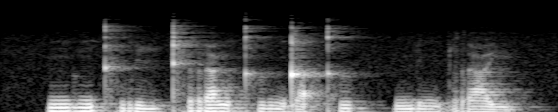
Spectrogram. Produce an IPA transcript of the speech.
ŋ ɯ˦˥ ŋ kʰ r iː˨˩ kʰ r a˥˩ ŋ kʰ ɯ˧ ŋ d a˨˩ ʔ kʰ ɯ˥˩ k̚ | ŋ i˨˩ n p r a˧ j

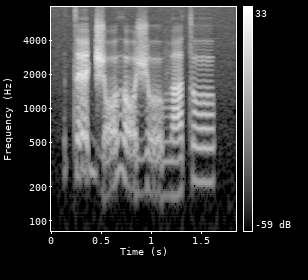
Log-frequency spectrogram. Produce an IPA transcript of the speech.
t ɛ̰˥ d͡ʒ ɔ̰˩˥ ð ɔ̰˧˩ ʒ o̰˧˩ v a˩˥ t o˥

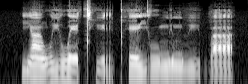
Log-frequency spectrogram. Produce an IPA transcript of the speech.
j ã˨ w i˦ w e˨ tʰ i˨ r pʰ eː˦ j uː˦ m i˦ m β iː˨ b a˨

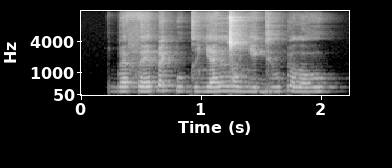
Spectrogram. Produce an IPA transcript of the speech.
b æ f ɛ ɓ æ k͡p u ɡ ɤ ʎ æ ŋ͡ǀ o ʎ e ɡʲ u ɓ ʉ lˠ u

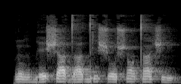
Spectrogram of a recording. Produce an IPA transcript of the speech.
ɾ ũ˨ ɡ͡b e˨˦ ʃ a˦˨ d a˨˦ d i˦˨ ʃ o˧ ʃ ɔ̃˧ t ã˧ ʃ i˨

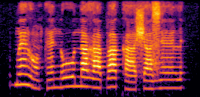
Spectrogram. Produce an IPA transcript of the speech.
b ɛ̃˦ ɣ ɔ̃˨ k ɛ̃˧ n oː˦ n a˦ ɣ a˧ b aː˦ k aː˨ ʃ aː˧ z ɛ̃˦ l

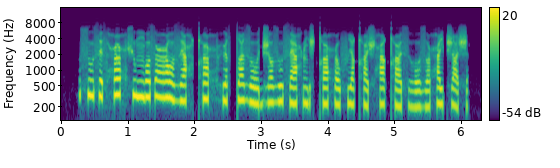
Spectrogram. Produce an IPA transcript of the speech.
s u s ɛ s ħ œ ħ ʃ u ŋ ɔ s ʕ ɔ z ɛ ħ qʰ ʉ ħ h ʉ s tˤ y z o d͡ʒ ɔ z u s æ ħ ŋ i ʃ qʰ ʉ ħ o f i qʰ ø ʃ ħ ɛ qʰ ø s ɦ o z o ħ i t͡ʃ ɑ ʃ

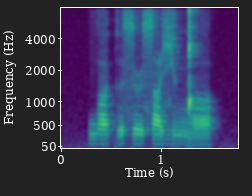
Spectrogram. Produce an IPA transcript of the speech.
w ɑ˧ k ə˨ s ə˞˧ s ɑ˧ ʑ ə˧ ŋ͡ǃ ɑ˨

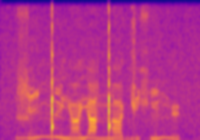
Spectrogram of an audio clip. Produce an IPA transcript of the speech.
ɮ i ŋ͡ǃ ĩ j ɐ̃ j a ŋ͡ǃ ɐ ɡʲ ɛ ç ĩ ŋ y

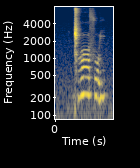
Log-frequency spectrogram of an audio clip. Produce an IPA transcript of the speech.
ɡ͡ǁ ʌː s o j

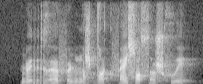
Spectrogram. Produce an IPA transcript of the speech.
ɳ ø r ɣ œ f œ ɳ n̪ œ ʒ dˤ ɑ k f æ ɕ o sˤ y ʂ xʷ e

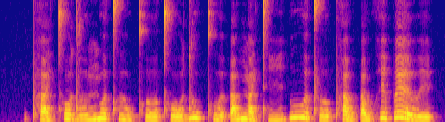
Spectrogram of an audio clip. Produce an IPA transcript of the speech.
pʰ a˧˩ j t̪ʰ o˥˨ d ɤː˧ ŋ u˥˨ ə̯ t̪ʰ ɯː˧˩ w kʰ ɤː˩˧ t̪ʰ oː˩˧ d uː˥˨ kʰ u˧˩ ə̯ ʔ a˧˥ w ŋ a˧˩ j t̪ʰ iː˩˧ | ʋ u˥˨ ə̯ t̪ʰ ɤː˩˧ pʰ a˧˩ w ʔ a˩˧ w h e˥˨ p ɛː˥˨ ʋ e˩

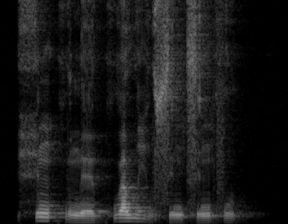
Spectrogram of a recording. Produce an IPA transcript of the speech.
h ɪ˥ ŋ kʷʰ ɐ˨ n ɛː˨ kʷʰ aː˥ w iː˨˩ w s ɪ˨˩ ŋ s ɪ˨˧ ŋ f ʊ˨ k̚

